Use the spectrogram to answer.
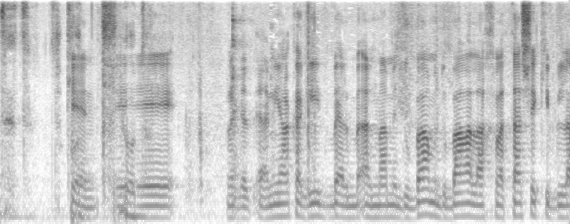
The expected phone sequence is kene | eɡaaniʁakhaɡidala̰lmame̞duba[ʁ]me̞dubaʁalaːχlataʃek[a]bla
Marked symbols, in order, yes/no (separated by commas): yes, no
